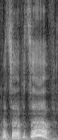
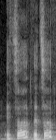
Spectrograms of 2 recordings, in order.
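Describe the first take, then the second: First: Shrieked much higher and louder; squealing. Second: Excited. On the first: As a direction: squeal it out, totally overjoyed. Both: Acted. Mailbox flag goes up.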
